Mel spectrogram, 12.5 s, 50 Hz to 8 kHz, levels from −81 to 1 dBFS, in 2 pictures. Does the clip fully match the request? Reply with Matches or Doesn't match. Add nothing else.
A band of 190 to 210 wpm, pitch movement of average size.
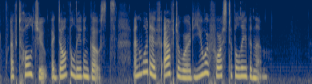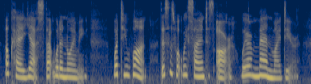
Matches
